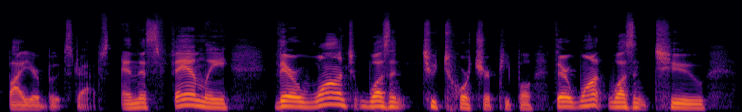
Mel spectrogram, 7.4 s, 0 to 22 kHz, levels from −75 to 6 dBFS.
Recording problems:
none

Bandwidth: 15 kHz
